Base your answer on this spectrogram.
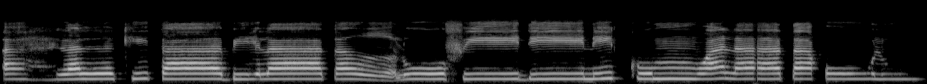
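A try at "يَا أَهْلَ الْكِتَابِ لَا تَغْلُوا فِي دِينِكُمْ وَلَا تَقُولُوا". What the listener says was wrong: Dalnya coba majukan lagi mahrotnya. Kayak ngucapin huruf dal tapi jangan pakai punggung lidah. Kayak cadel gitu, kayak cedal ya. Nah, itu masih kebelakangan. Ujung lagi. Makhraj dal dari mana? Ujung lidah. Tempelkan dengan gusi tempat tumbuh gigi seri atas. Jadi di belakang gigi seri atas, di gusinya. Jadi jangan pakai punggung lidah ya. Jadi ujung lidah yang ditempelkan.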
